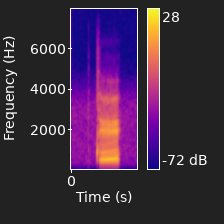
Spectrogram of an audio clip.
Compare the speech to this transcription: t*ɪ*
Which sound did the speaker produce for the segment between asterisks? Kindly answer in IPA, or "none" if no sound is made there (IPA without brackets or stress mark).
ɛ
